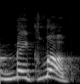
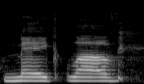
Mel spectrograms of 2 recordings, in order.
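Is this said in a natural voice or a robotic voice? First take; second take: natural; robotic. First: It is said in a natural human voice. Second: It is said in a robotic, mechanical voice.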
